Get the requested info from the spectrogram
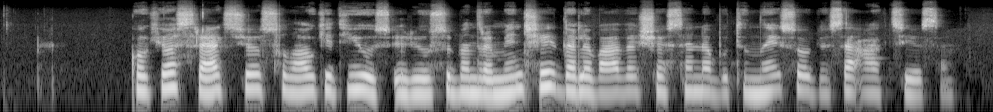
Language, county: Lithuanian, Telšiai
